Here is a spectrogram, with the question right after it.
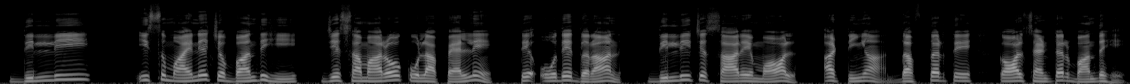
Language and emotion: Dogri, neutral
